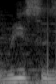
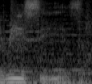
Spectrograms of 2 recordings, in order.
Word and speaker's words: Reese's: Because they're trying to say that like Reese's is the proper pronunciation. I've always seen it as Reese's.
